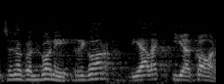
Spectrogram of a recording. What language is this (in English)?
Catalan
